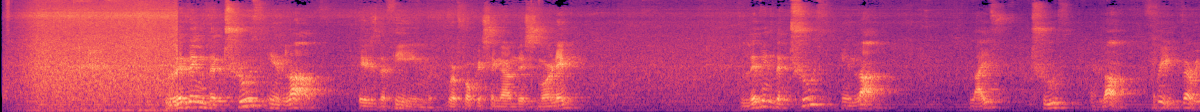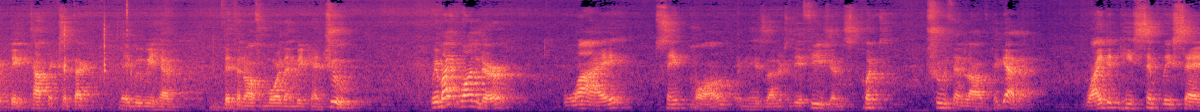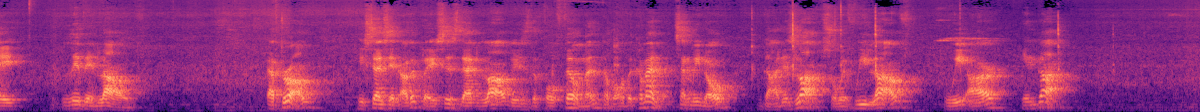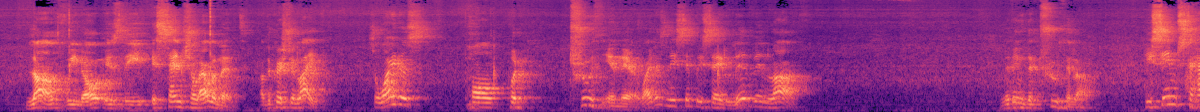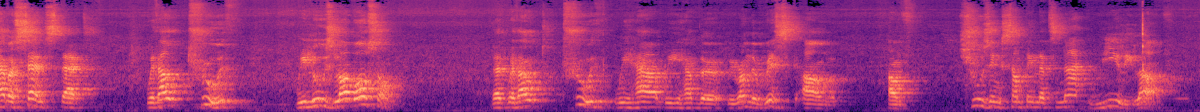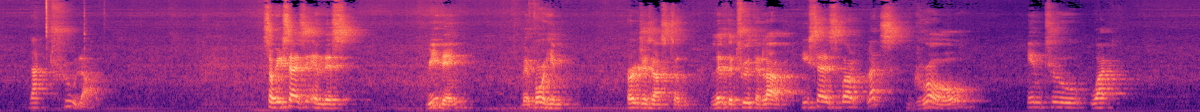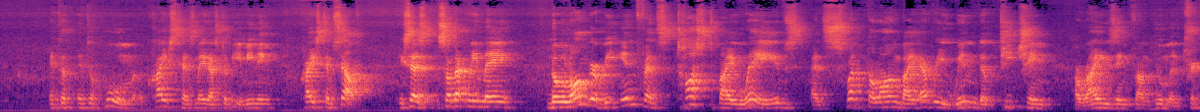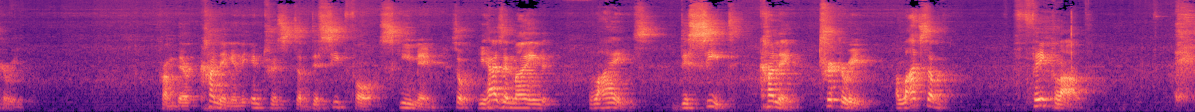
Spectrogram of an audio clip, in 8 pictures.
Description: Catholic Mass homily for Saturday of the Twenty-Ninth Week in Ordinary Time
